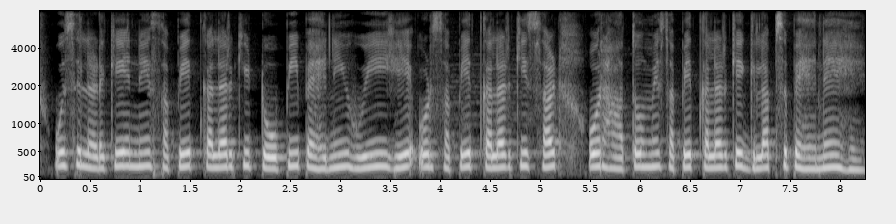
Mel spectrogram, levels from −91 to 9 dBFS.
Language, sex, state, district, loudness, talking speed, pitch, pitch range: Hindi, male, Maharashtra, Dhule, -15 LUFS, 175 wpm, 225 Hz, 210-235 Hz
